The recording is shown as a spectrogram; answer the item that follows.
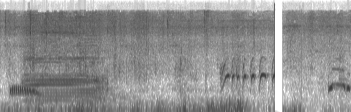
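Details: Tame traditionally kept village cattle in a herd calling to their companions in the countryside; one short moo of about a second, harmonic-rich and gently falling, then a quick chirping bird trill over a low rural rumble.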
